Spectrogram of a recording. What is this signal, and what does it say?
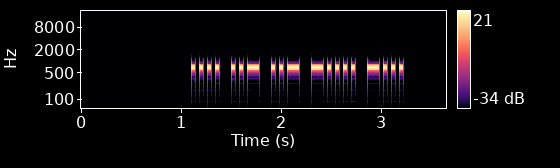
Morse code, heard as a keyed tone, about 29 wpm, 700 Hz. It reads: HUU6B
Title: Code Groups - 5 Letter:Numbers - 30wpm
